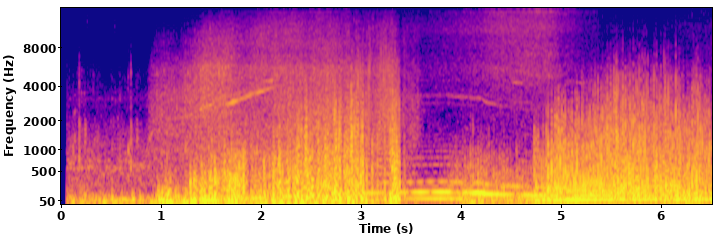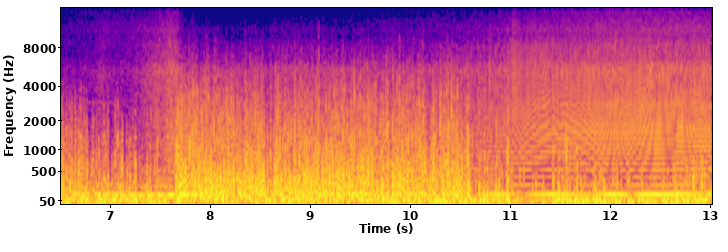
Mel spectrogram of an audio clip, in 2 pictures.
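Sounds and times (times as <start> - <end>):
wind rush on microphone: 0.1 - 13.0
drone motors buzzing: 0.9 - 13.0.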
